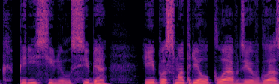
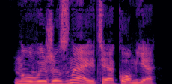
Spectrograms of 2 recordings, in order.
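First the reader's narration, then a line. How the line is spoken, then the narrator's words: Nearly shouted. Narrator (Russian): почти выкрикнул герцог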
